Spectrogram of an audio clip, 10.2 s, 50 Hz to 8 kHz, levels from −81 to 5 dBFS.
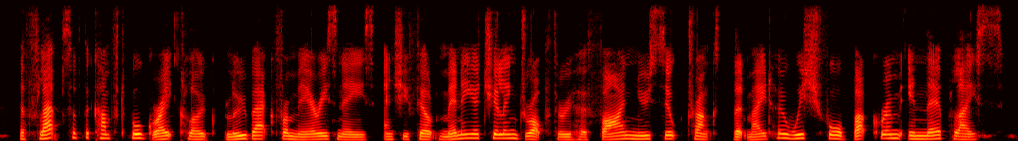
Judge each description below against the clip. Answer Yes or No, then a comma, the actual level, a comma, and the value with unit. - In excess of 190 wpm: Yes, average, 200 wpm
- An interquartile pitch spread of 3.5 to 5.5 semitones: Yes, average, 4.9 semitones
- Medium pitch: Yes, medium, 175 Hz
